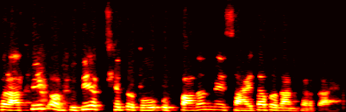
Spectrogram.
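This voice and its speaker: A man's voice: sits high, very animated, normal speed, breathy edge. A male teacher giving an online class lecture, repeating key phrases and firing questions at his students. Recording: tinny lo-fi phone-like audio.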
